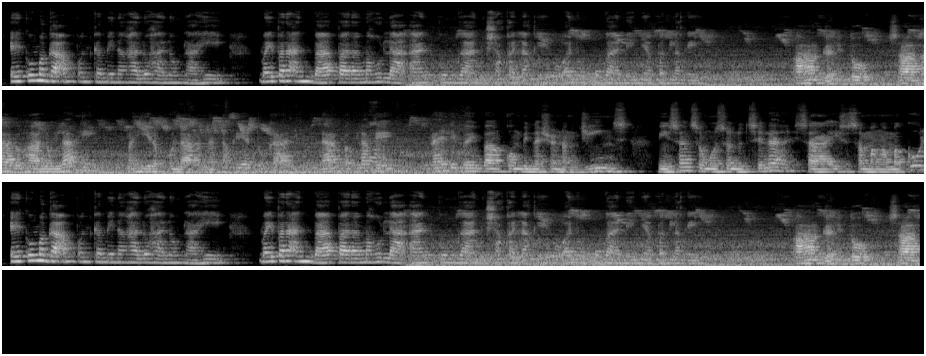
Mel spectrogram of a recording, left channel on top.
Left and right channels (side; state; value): right; drops out; at 9.2 s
